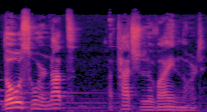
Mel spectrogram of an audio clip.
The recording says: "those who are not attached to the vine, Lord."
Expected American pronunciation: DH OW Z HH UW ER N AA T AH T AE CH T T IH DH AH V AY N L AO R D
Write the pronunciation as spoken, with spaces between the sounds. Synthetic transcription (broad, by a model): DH OW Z HH UW ER N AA T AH T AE CH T T IH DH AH V AY N L AO R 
